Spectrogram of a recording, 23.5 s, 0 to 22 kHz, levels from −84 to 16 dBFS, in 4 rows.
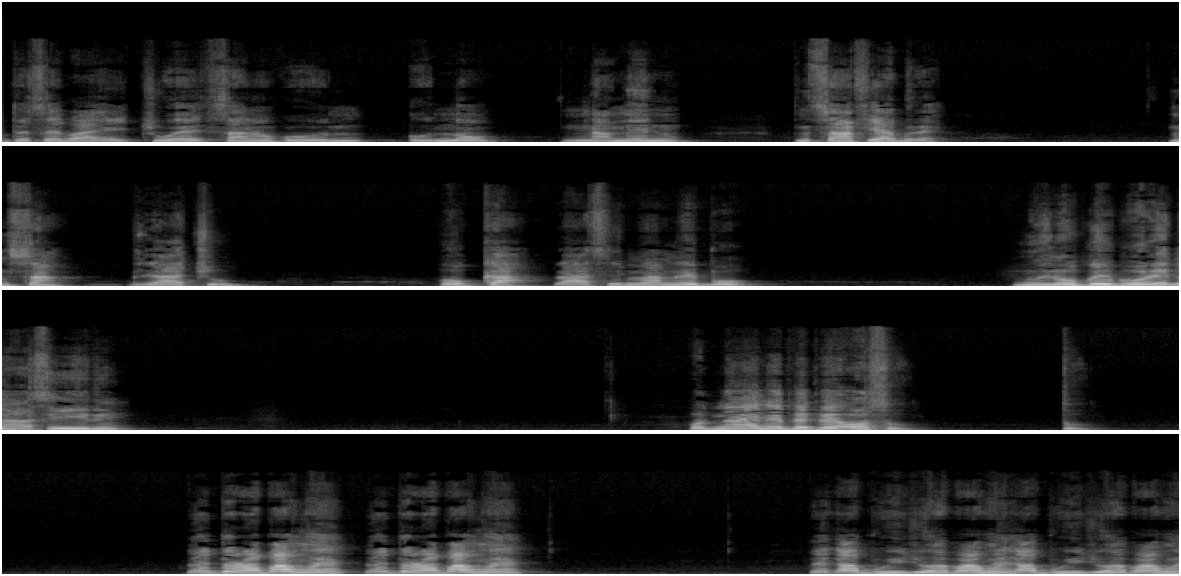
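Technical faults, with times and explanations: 17.07 s to end: doubled audio track. A second full-band copy of the speech enters abruptly, trailing about one second behind at roughly equal level, with no decay or room colour. The likely cause is the audio being captured again through a slower path.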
